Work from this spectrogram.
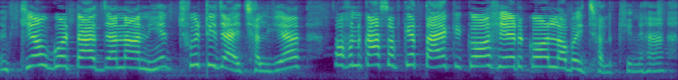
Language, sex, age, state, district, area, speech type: Maithili, female, 45-60, Bihar, Muzaffarpur, urban, spontaneous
